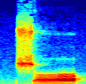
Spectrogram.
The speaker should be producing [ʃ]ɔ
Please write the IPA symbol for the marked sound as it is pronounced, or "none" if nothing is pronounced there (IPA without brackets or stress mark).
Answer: ʃ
